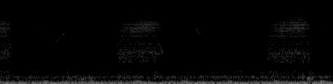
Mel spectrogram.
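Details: At a wild barn owl nest where the mother preens her five young, two broad rasping hiss bursts sound about a second and a half apart. Soft thin squeaks fall between them, over a constant low rumbling background.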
